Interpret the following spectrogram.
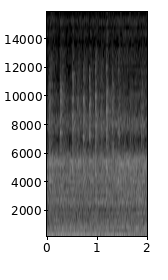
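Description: Live metal band playing loud, heavily distorted electric guitars with bass, holding dense sustained chords.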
